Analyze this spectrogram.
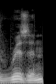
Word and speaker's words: RZEN: So if anyone wants to follow me on Twitter, my handle is Risen, but it's spelled RZEN, because I crafted that as a 7th grader and thought, this sounds awesome.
